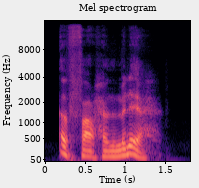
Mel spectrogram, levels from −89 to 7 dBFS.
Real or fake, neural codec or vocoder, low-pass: fake; autoencoder, 48 kHz, 32 numbers a frame, DAC-VAE, trained on Japanese speech; 14.4 kHz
